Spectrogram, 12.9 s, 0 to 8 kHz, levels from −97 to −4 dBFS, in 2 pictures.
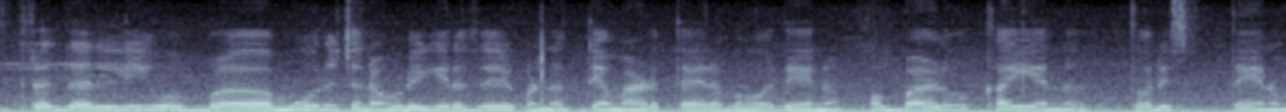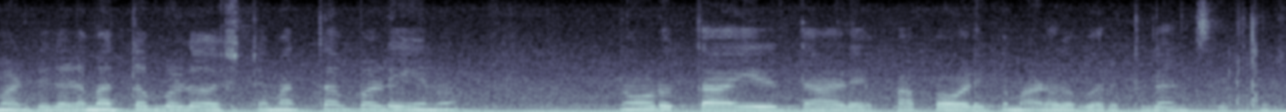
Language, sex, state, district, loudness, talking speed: Kannada, female, Karnataka, Shimoga, -24 LUFS, 120 wpm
